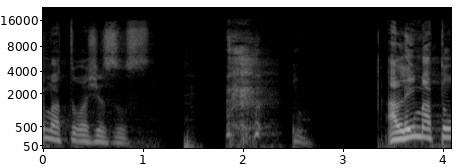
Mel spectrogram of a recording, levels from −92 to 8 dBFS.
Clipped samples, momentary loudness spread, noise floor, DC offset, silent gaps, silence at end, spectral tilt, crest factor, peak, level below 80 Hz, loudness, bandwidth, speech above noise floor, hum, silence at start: under 0.1%; 20 LU; -61 dBFS; under 0.1%; 1.26-1.40 s, 1.70-1.82 s, 2.77-3.34 s; 0 s; -4.5 dB/octave; 22 dB; -18 dBFS; -68 dBFS; -38 LUFS; 16.5 kHz; 24 dB; none; 0 s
